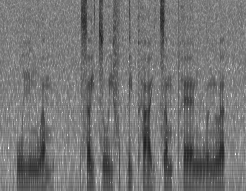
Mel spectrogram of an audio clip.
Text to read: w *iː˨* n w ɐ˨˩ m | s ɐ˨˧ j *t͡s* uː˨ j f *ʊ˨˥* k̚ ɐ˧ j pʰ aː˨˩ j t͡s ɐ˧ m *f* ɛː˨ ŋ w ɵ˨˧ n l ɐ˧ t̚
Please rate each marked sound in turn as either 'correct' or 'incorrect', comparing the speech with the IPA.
correct, correct, incorrect: ʊ˥, incorrect: pʰ

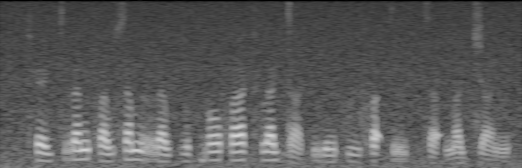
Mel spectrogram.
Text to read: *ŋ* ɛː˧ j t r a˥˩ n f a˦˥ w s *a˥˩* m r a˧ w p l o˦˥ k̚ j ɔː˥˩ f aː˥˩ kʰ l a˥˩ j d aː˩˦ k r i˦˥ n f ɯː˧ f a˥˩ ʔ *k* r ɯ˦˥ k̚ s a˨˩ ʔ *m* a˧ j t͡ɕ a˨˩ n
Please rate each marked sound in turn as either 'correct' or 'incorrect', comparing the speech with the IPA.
incorrect: kʰ, correct, incorrect: t, correct

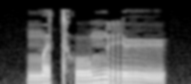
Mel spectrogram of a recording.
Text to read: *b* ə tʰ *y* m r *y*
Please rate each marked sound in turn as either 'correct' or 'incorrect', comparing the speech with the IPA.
incorrect: m, incorrect: u, correct

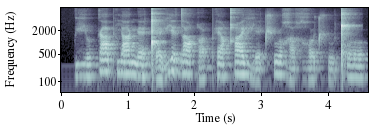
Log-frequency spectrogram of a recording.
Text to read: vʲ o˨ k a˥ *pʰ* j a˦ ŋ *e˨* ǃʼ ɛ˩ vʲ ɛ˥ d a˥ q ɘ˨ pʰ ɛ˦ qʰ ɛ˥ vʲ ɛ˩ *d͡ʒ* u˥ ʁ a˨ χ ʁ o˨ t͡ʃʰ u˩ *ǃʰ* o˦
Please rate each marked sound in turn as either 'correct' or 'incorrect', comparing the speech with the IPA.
correct, incorrect: ɛ˨, incorrect: t͡ʃʰ, correct

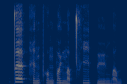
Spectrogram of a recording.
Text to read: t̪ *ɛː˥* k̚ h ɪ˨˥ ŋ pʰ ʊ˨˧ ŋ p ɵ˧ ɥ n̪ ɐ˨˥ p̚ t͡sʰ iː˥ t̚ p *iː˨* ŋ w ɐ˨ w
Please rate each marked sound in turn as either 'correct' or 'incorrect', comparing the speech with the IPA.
correct, incorrect: yː˨

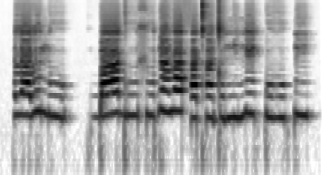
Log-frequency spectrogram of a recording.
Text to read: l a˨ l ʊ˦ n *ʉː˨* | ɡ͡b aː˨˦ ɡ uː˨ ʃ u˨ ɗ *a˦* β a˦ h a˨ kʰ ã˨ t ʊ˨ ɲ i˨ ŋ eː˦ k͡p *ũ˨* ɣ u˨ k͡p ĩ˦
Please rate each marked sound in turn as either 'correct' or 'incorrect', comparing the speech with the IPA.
incorrect: uː˨, incorrect: ã˦, incorrect: u˨

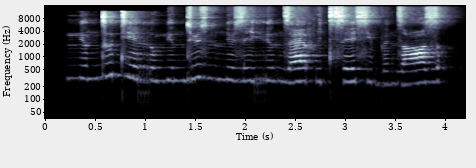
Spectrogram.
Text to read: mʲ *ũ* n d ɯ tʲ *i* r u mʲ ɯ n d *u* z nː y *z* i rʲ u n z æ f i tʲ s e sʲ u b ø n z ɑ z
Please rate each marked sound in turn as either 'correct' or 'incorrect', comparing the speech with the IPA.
correct, incorrect: e, incorrect: y, correct

